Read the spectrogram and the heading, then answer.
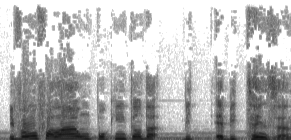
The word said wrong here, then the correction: Bethesda: né? Que fala? – Bethesda. Bethesda. Bethesda.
